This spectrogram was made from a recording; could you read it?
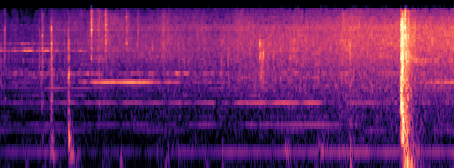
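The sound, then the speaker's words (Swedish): A car comes to a stop and parks at a stage start of a hiking trail through Avanskogen, its engine humming steadily, with a few light clicks and a heavy thunk near the end. “Vi kommer inte längre med bilen. Vi tvingas parkera vid en etappstart till leden.”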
